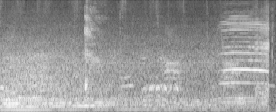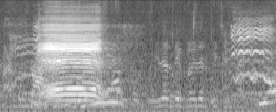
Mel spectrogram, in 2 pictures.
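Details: Changthangi goats with sheep in a Himalayan herd; a low murmur of voices at first, then several shaky bleats, one loud strained bleat in the middle, and a fainter high bleat near the end.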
